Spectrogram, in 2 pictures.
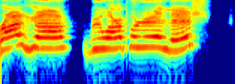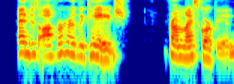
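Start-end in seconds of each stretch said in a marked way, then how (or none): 0.0-2.8 speaking with mouth full, higher pitch. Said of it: "and as I'm chewing, I'm gonna go".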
